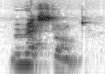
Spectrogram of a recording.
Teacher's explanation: If you want to pronounce this word with a British accent, you need to make sure you use the O sound in the final syllable.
